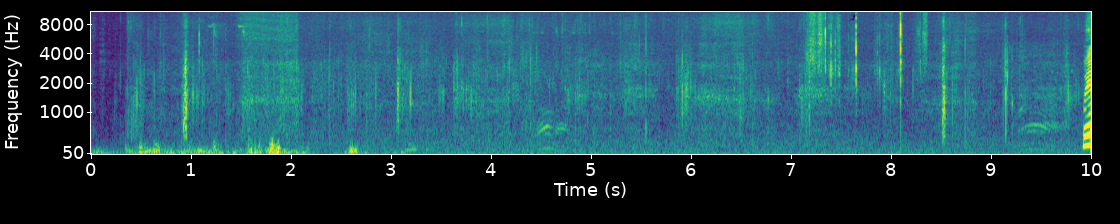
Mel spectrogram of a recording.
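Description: Footsteps on a gravel driveway, with scattered short clicks.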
